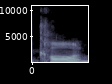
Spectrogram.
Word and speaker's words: Con: So I don't want to mispronounce this name, but first name Con, C-O-N, last name Tsiolis, Tsiolis.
